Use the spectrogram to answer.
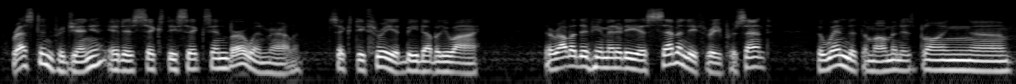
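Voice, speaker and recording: A man's voice: fairly low pitch, vocal fry. A man with an American accent hosting an overnight radio show, chatting in a conversational way and reading news and weather. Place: radio studio. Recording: tinny 1980s radio aircheck tape.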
